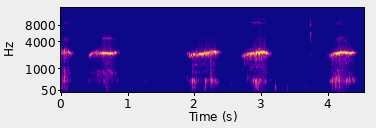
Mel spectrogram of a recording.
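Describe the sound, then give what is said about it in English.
A person imitates a cricket with their mouth, producing four or five short, high-pitched trilling chirps separated by brief pauses, fairly loud, with no talking between them. “I kept making the cricket sound occasionally.”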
